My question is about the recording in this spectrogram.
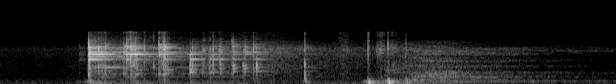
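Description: A bottle cap knocked off by a kick: a sudden hit about a second in, then the cap clattering and spinning with a ringing rattle for about two seconds, and a few more sharp taps near four seconds as it settles.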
